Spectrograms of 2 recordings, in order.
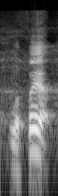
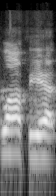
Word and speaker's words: LaFayette: great job on Lafayette it's good it's good to hear Lafayette that's the way you pronounce it Lafayette I don't know where this Lafayette stuff came from even though we do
